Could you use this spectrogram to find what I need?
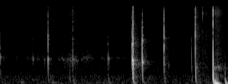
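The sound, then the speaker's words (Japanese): A candy case is bitten open with teeth: faint clicks and light crunching give way to a few sharper cracks toward the end as the tight case gives. “じゃあケースを噛んで開けていきたいと思いますあ普通に開くかな普通にあやっぱちょっときついかも噛みます”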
